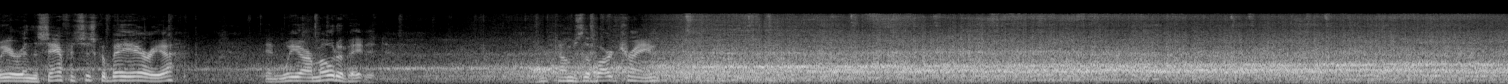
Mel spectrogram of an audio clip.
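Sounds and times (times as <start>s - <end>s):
train wheel and rail noise: 0.0s - 15.0s.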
